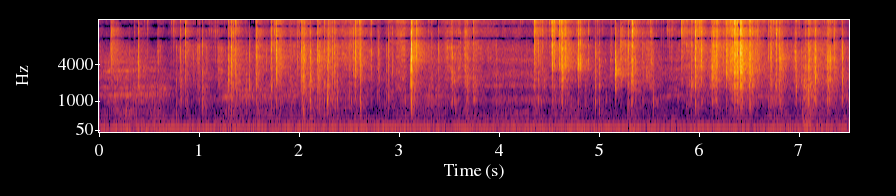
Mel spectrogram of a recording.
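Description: Foil wrapper of a Pokémon booster pack crinkling and tearing in the hands as it is opened, in irregular crackles that are loudest near the end.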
